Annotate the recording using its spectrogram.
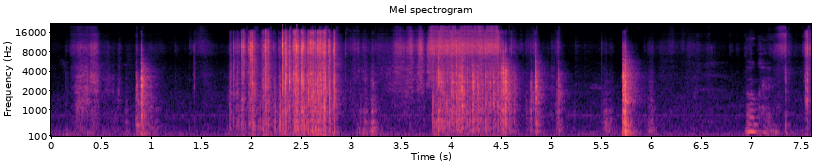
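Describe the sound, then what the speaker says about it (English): Brisk bursts of tarot card shuffling, a few riffles and short flicks separated by pauses, close and fairly loud, with some quiet movement in between. "One more quick shuffle, okay?"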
